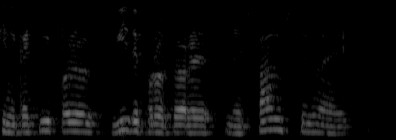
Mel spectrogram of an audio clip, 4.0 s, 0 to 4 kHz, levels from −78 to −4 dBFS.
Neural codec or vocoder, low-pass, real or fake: none; 3.6 kHz; real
